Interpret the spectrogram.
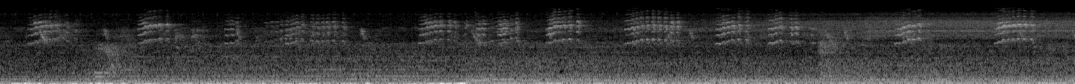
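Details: Warbling white-eye at the nest on 23 July 2018, feeding ten-day-old nestlings the day before they fledge. Rapid high chirps with harmonics, about two per second, mostly falling in pitch, over a steady low rumble.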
